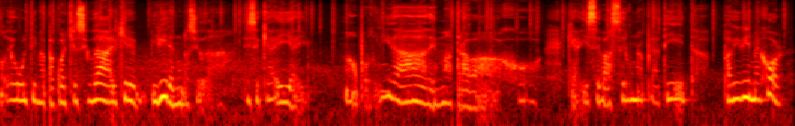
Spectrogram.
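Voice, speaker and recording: A woman playing a troubled, humble rural mother in a radio drama, speaking earnestly in a breathy voice with a northwestern Argentine accent. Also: mid-range voice, fairly even intonation, moderate pace, darkish tone, slight background noise, natural voice. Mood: bitter, worried. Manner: earnest, plaintive, rustic.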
